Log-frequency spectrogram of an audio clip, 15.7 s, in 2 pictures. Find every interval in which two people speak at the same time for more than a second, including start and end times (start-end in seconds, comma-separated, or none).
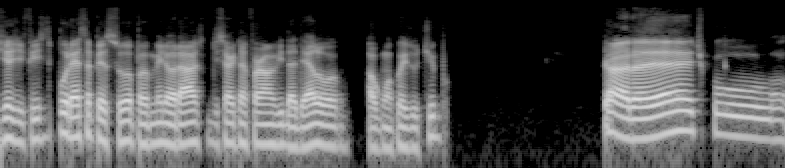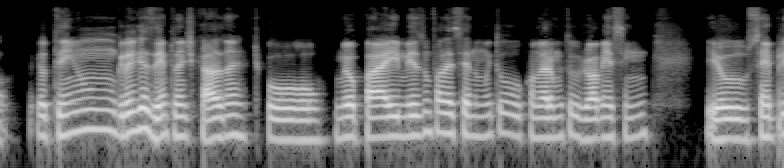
none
